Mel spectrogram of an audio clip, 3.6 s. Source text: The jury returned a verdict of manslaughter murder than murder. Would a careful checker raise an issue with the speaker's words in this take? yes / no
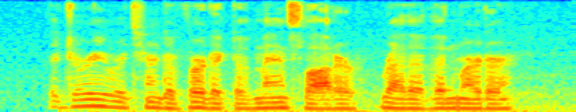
yes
